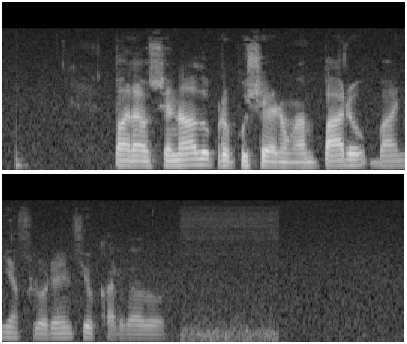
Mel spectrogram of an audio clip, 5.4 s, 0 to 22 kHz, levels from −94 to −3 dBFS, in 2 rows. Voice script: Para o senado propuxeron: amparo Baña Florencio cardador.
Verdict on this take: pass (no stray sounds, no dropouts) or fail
pass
